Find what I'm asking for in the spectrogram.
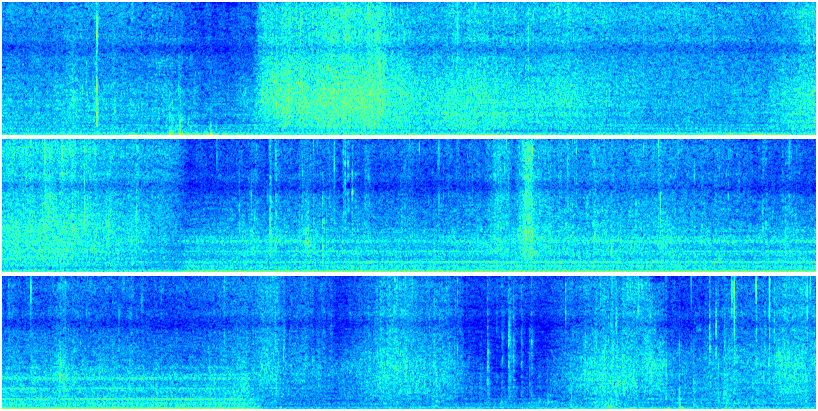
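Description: A sailboat motors through ocean swell in the Malacca Strait near Pulau Besar, with wind buffeting and waves washing around the hull over a steady engine hum that drops away partway through.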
